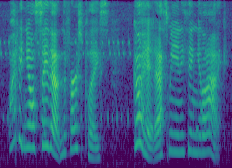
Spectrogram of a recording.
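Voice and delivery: high, eager Southern voice; Southern accent. Acted. Witness keen to talk about a murder, eager Southern accent. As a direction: welcome questions in a lively Southern accent. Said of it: "maybe I should give her a Southern voice".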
